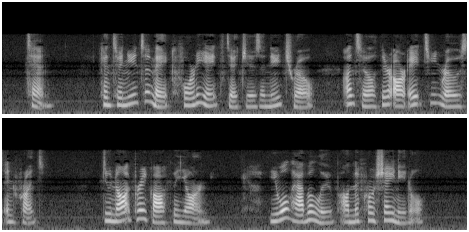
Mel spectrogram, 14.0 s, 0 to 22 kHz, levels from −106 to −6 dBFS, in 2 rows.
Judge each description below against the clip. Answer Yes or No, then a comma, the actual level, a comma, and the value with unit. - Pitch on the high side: Yes, high, 215 Hz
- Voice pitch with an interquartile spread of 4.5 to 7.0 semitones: Yes, average, 4.9 semitones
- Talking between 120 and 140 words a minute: Yes, slow, 135 wpm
